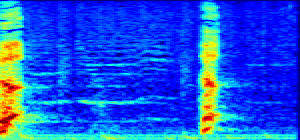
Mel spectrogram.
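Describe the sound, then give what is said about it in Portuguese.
A voice imitates a drunk old man's hiccups after a night of drinking: two short, sharp hiccup sounds about a second apart, fairly loud and with no talk around them. “e soluço pra cá e pra lá”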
